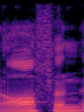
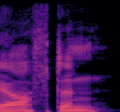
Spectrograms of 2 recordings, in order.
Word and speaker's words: often: professor told me that the T in often is silent, and I was very glad to hear that. It always bothers me when people say often, and I always want to correct them.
